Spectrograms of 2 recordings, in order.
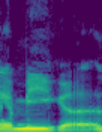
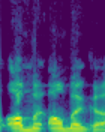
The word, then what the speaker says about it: Omega: That was annoying, because some maths teachers would say Amiga, and some maths teachers would say Omega. Or Omega. – Omega, if you say it properly.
